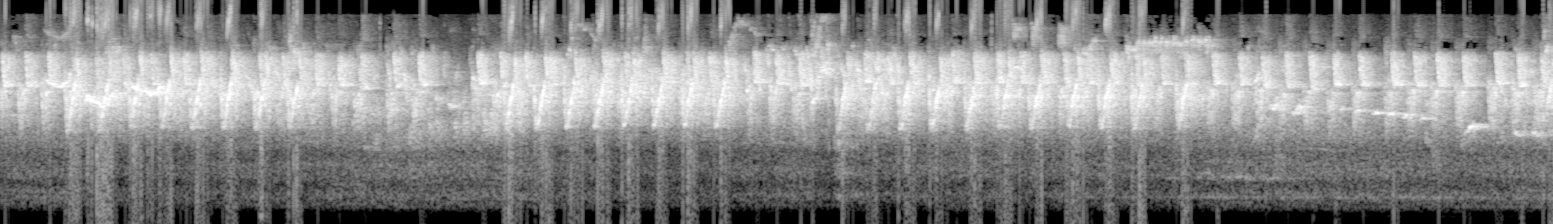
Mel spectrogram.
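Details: Bar-winged prinia singing battle, a long unbroken wall of rapid high chirps from more than one bird, with sharp ticks on top and a faint thin whistle sliding downward near the end.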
